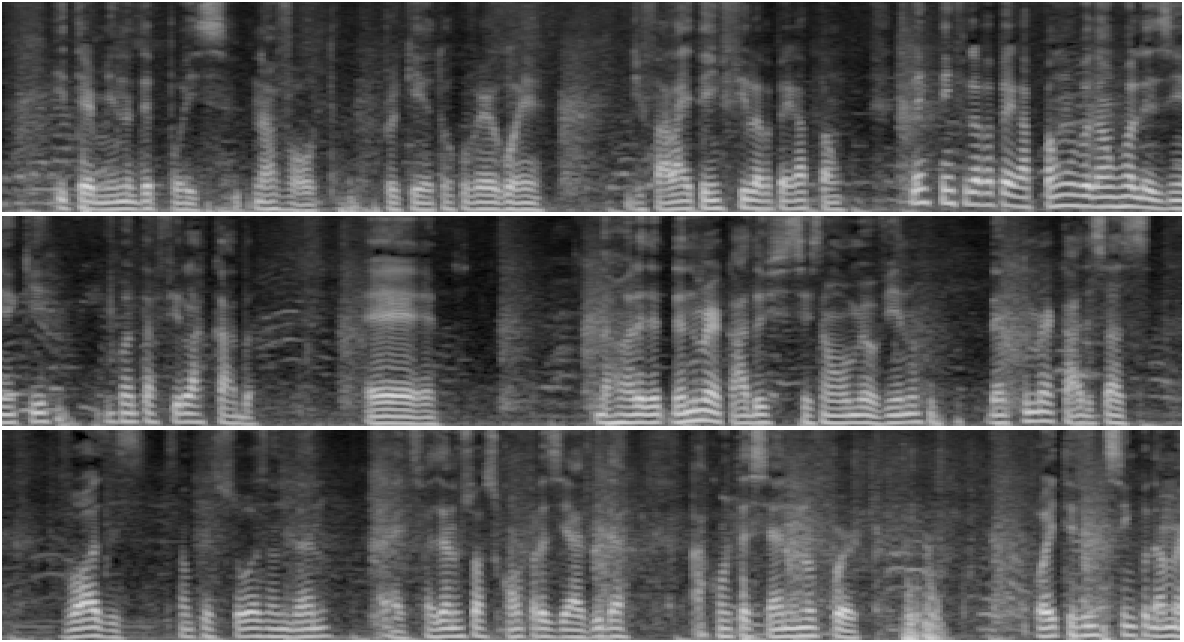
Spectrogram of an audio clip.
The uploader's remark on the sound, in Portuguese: Episódio gravado pelas ruas de Porto, no norte de Portugal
